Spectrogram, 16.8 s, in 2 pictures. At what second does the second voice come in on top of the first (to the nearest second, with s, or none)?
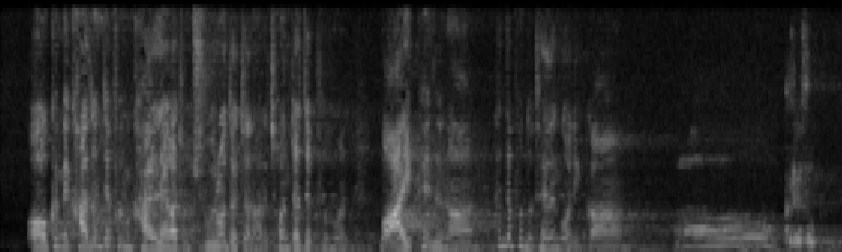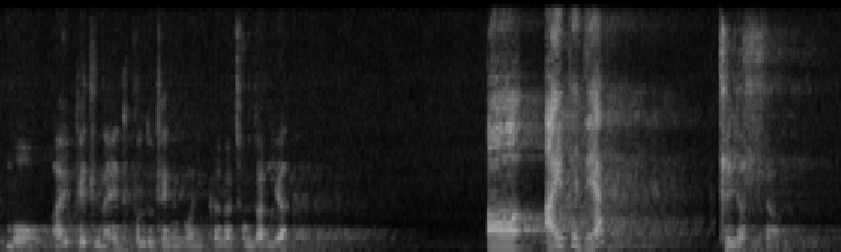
none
